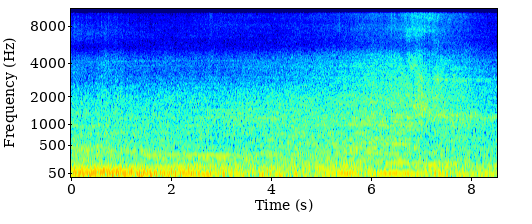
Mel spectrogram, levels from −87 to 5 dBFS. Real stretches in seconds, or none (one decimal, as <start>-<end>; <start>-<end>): 0.0-3.6; 4.3-8.5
